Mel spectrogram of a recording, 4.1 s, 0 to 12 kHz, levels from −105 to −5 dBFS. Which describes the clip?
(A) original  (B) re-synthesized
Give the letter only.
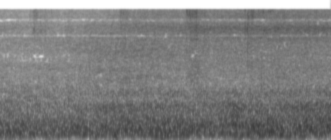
B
